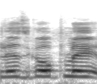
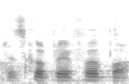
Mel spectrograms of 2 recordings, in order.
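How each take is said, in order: First: It is said aloud in a normal voice. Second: It is muttered quietly under the breath.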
